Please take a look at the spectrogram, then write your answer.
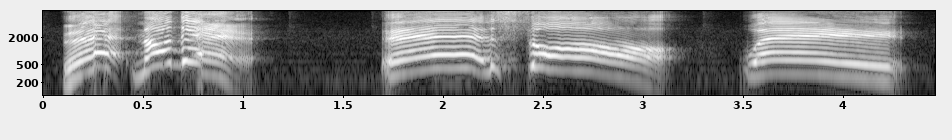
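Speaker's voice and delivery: very high, loud squeals; flustered high-pitched screaming; panicked yelling. Real, not acted. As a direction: shriek for it to stop. Panicking at game.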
